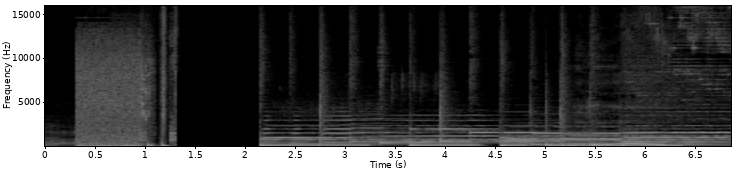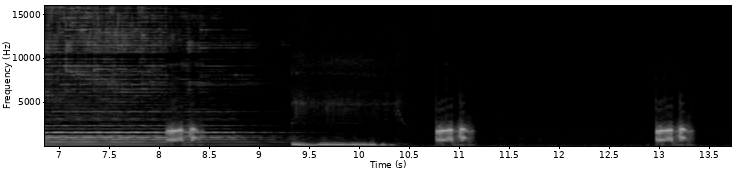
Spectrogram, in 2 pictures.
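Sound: frog croaking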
